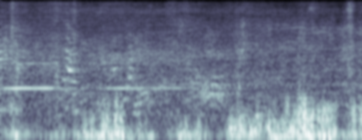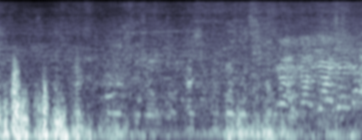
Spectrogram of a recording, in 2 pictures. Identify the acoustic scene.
residential area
